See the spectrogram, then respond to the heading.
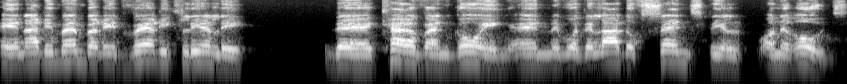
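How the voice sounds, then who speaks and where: With an Israeli accent, a man speaks at a very slow pace. His pitch is fairly high and his intonation fairly even. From Israel (Tel Aviv area). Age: 80s+. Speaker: congregation member. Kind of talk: life story interview.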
